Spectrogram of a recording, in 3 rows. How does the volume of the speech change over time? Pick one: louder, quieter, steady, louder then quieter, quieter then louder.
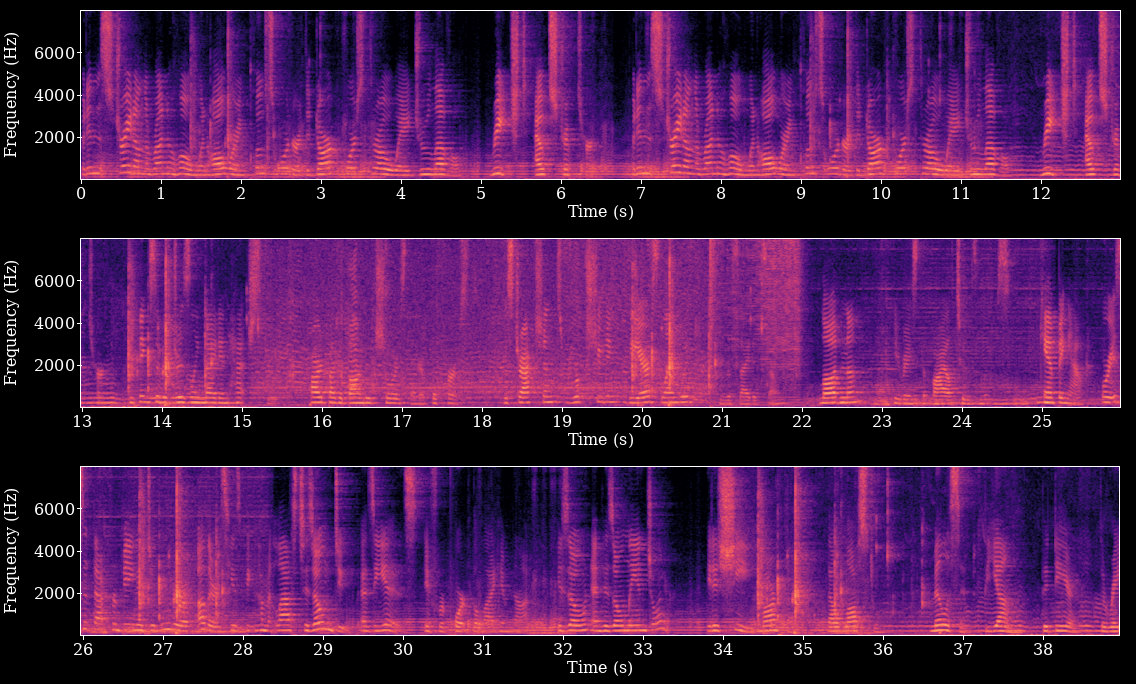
steady.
